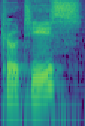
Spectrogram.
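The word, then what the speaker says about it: Koteas: Starring James Spader, Holly Hunter, and I'm not sure how to pronounce his name, but so Elias Cotis. – Yeah, okay, it's Cotis.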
